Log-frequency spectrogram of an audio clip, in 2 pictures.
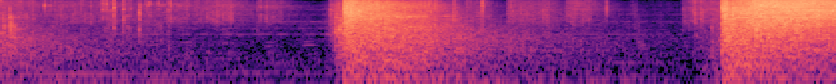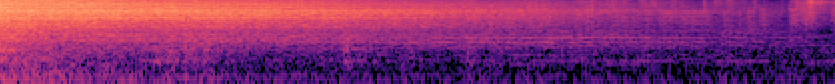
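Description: Film soundtrack with two deep booming impacts about two seconds apart, each dying away slowly. The second fades out over several seconds into a low rumble.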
